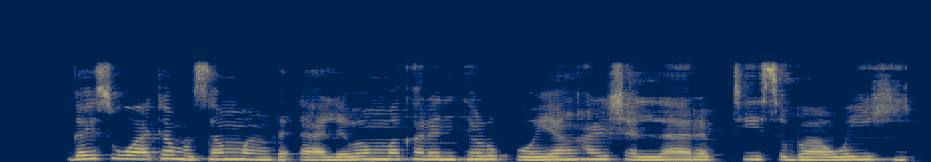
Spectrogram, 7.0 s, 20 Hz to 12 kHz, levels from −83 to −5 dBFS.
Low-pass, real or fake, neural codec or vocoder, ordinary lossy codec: 7.2 kHz; real; none; none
